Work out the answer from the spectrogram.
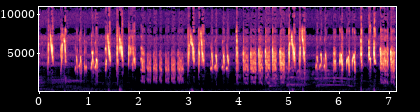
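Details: Clamorous reed warbler singing continuously, suited for tutoring other songbirds; loud, varied chattering phrases of harsh and squeaky notes tumbling rapidly with scarcely a break.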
